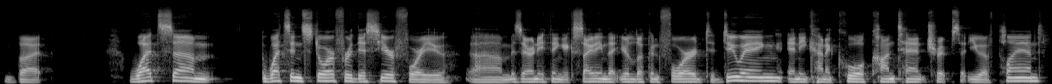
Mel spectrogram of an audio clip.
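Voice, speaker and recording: A man hosts a podcast interview in a bright, forward voice at an average pitch. His questions ramble and circle back on themselves before they land. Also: moderate pace. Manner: rambling, piles up rephrased questions. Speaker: podcast host. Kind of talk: casual interview chat.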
